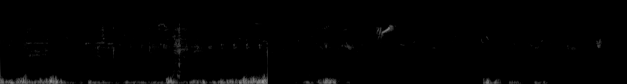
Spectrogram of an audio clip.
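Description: Birds chirping in a dry rural landscape: scattered short calls, one bright rising chirp near the middle. For the first couple of seconds a low rumble on the microphone covers them, then it cuts off suddenly.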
